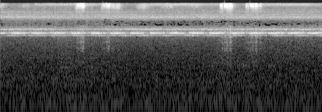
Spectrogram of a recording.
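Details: Crickets at the beach fill the air with a constant shrill ringing. Twice, a higher chirp pair sounds, each pair of quick bursts roughly half a second apart. A faint hiss sits below.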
